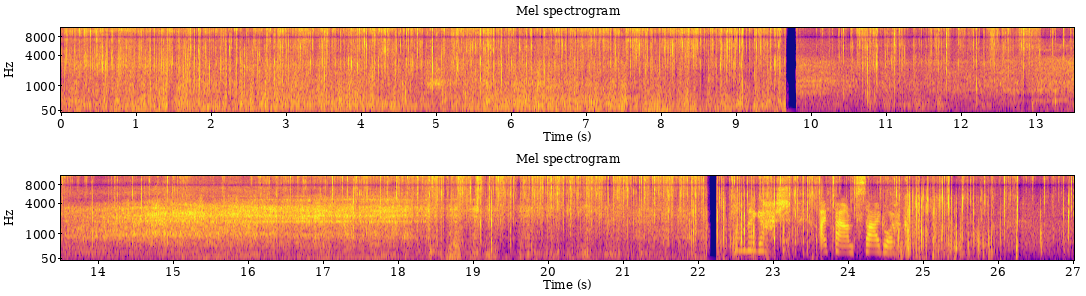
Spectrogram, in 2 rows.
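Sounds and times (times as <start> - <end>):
snow pelting plastic bag: 0.0 - 27.0
blizzard hiss: 11.2 - 22.1.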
